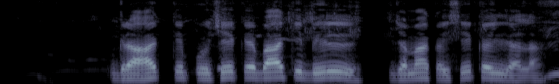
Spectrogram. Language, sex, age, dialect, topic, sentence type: Bhojpuri, male, 18-24, Western, banking, question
